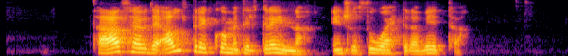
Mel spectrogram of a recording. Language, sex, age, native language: Icelandic, female, 30-39, Icelandic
